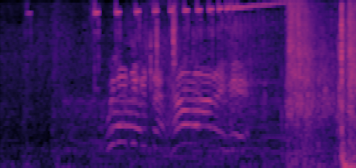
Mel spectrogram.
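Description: A man exclaims in alarm.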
